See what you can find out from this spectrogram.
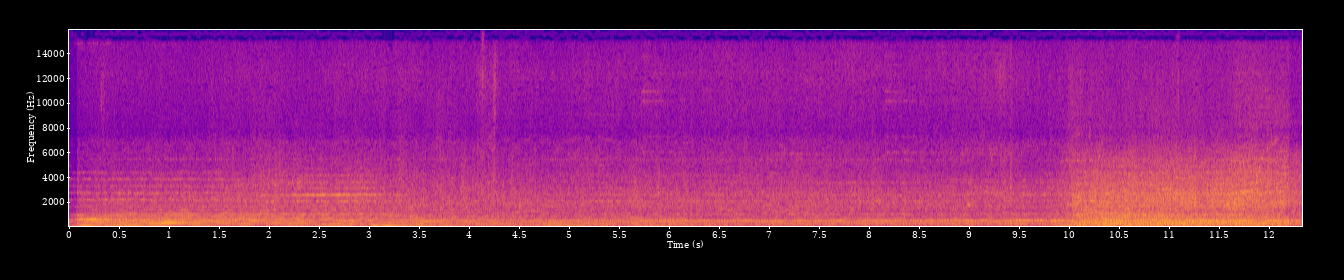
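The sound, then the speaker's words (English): A freight train passes slowly with a steady, loud rumble and sustained humming tones. The sound continues for many seconds and grows noisier and harsher toward the end. “A freight train passing slowly by”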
